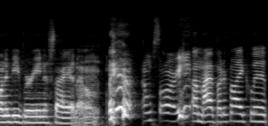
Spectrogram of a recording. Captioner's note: laughs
